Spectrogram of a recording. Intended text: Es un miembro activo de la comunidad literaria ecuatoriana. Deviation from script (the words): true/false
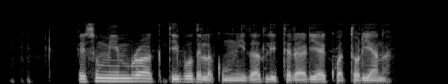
false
